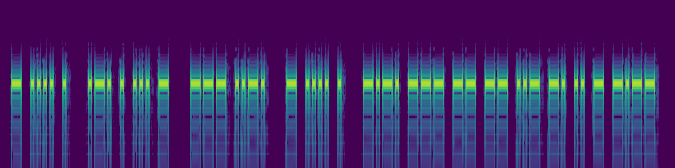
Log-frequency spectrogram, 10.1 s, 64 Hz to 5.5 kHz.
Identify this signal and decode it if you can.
Morse code, heard as a keyed tone, about 25 wpm, 600 Hz. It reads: THE REST OF THE COMMUNITY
